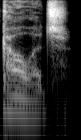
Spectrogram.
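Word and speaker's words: Colewich: She knew the town which the locals pronounced college.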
